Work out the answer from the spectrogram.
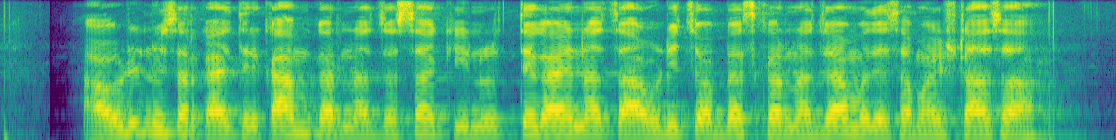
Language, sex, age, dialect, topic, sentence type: Marathi, male, 18-24, Southern Konkan, banking, statement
